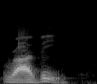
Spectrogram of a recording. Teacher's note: In America, people call me Ravi with the stress on the first syllable.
